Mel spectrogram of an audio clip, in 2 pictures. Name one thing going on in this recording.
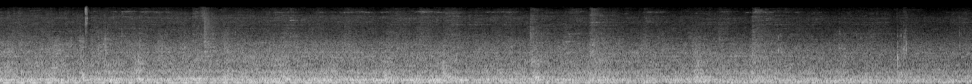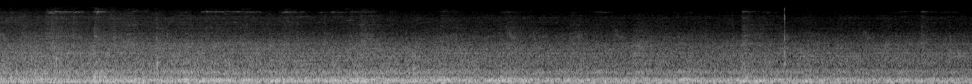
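A diesel locomotive engine rumbles steadily as it slowly approaches.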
